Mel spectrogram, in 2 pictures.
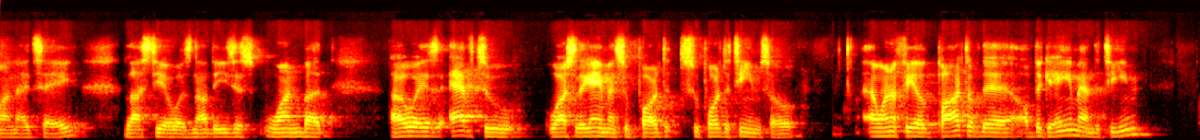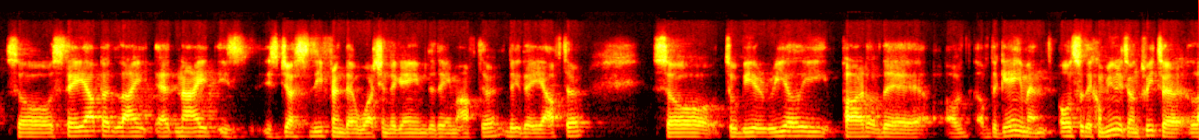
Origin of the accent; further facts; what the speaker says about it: Tuscany, Italy; English is a second language; moved away as an adult; also born or lived in Florence; now in Liguria, Italy; I'm 27, and I'm from Tuscany, but I live in Liguria, that is near Tuscany.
